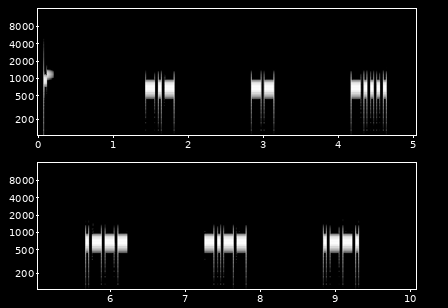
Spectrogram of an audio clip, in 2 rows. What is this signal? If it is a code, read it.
Morse code, heard as a keyed tone, about 28 wpm, spaced as for 8 wpm, 700 Hz. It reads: KM6JYP
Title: USA Call Signs - 6 Characters - 8x Character Spacing - 28wpm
